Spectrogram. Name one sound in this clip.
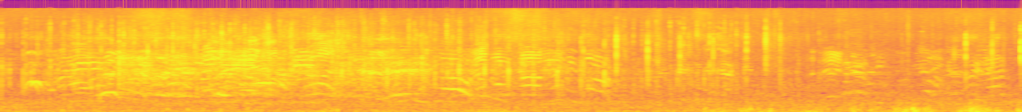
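Young men clap their hands.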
